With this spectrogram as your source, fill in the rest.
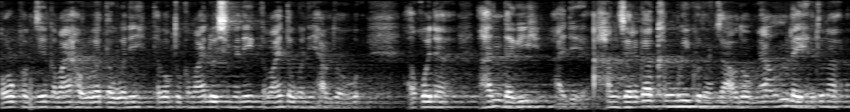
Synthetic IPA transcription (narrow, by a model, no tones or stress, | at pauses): awɾɐk̚pʰɐmzinkɐmajɦawɾɐɡɐtɐwɡɐnitʰɐbɐk̚tukɐmajlojsiŋɡɐnikɐmajnɐtɐwɡɐniɦa̰bdɔ | ɐ̰kʰojnɐ | ɐɦɐndɐɡiha̰jdihaŋzɐɾɐɡɐkʰɐŋbɐɡikʰudoŋzabɐdɔmɐjamɐmlɐjɦeɾɐtunɐ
